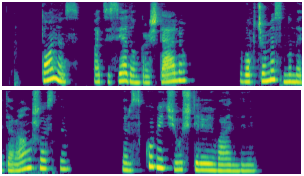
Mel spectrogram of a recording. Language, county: Lithuanian, Šiauliai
